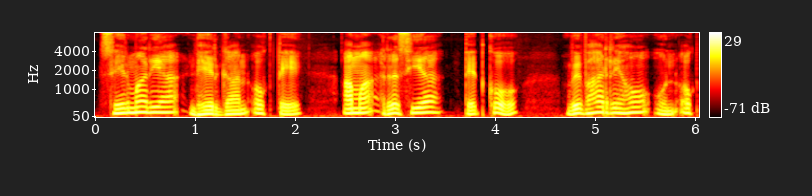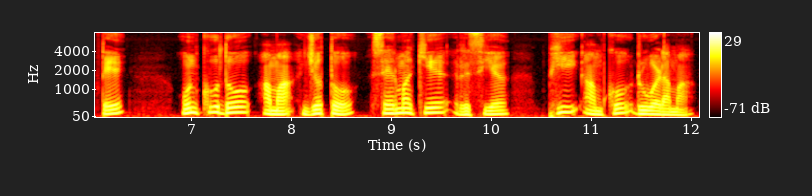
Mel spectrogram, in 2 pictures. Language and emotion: Santali, neutral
